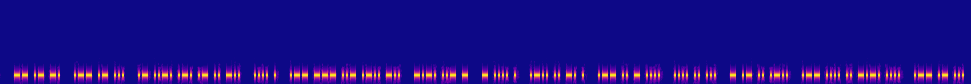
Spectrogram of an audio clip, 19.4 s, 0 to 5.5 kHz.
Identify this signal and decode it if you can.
Morse code, heard as a keyed tone, about 30 wpm, 600 Hz. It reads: MAN WAS AFRAID HE WOULD CUT THE LINE WITH HIS TAIL WHICH WAS
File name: the old man and the sea / the old man and the sea 1 30wpm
